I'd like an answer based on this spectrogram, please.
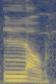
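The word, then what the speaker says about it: love: एल ओ वी ई इसको पढ़ते हैं लव। ऐसे ल और व लव। इसका तो उच्चारण होता नहीं है।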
